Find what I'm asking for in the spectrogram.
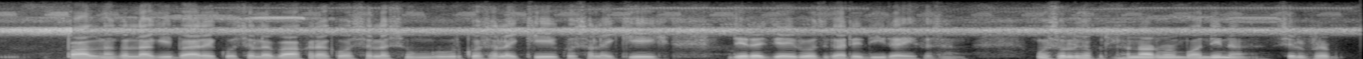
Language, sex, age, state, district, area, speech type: Nepali, male, 30-45, West Bengal, Kalimpong, rural, spontaneous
